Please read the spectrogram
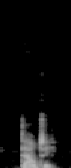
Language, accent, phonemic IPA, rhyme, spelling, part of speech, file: English, UK, /ˈdaʊti/, -aʊti, doughty, adjective / noun, En-uk-doughty.oga
- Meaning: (adjective) 1. Bold; brave, courageous 2. Robust, sturdy; strong and perhaps stout 3. Catachresis for dowdy; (noun) A person who is bold or brave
